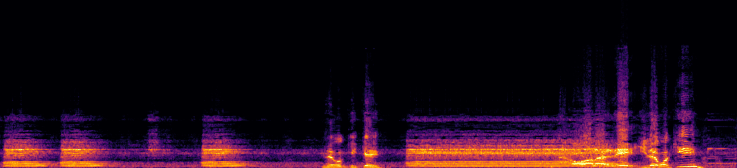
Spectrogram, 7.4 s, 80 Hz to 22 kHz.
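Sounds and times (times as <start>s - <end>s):
digital model train whistle operated from a mobile phone: 0.0s - 1.2s, 4.1s - 6.1s
speech: 3.2s - 4.0s, 6.1s - 7.2s.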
